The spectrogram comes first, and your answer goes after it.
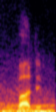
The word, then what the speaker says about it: Vadim: So let's see what he can bring to the table with Vadim, not Adim, sorry.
